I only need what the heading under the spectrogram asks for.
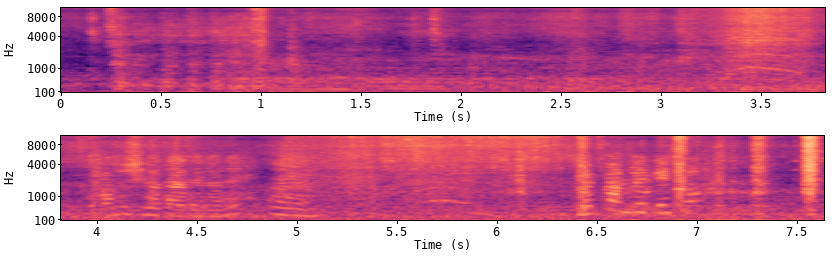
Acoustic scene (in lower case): car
